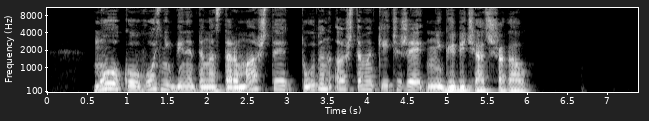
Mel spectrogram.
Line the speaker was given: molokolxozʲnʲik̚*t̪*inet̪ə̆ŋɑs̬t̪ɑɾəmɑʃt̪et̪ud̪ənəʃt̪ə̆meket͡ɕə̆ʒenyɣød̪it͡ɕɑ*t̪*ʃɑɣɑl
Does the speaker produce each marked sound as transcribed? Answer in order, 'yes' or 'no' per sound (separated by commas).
no, yes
